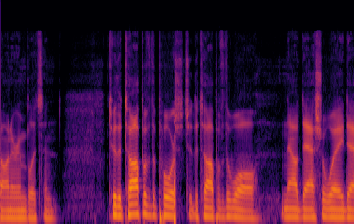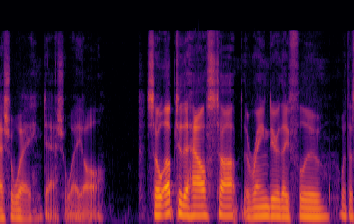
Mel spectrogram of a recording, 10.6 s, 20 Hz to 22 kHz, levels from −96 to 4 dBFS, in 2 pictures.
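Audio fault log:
2.59–2.62 s and 10.22–10.25 s: damaged data in a compressed stream. Corrupted bytes make the decoder misread frames and hunt for the next header, producing a brief 30 ms glitch each time, heard as a chirp, squawk, click or short hole.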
